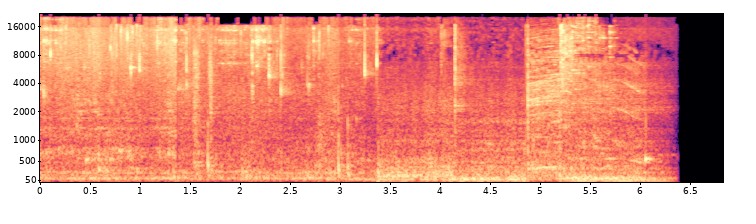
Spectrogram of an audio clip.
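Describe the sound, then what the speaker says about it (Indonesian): A water tap turns on by itself, splashing and running steadily nearby with scattered drips and clatters, then cutting off abruptly into silence. "keran air yang tiba-tiba menyala dengan sendirinya"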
